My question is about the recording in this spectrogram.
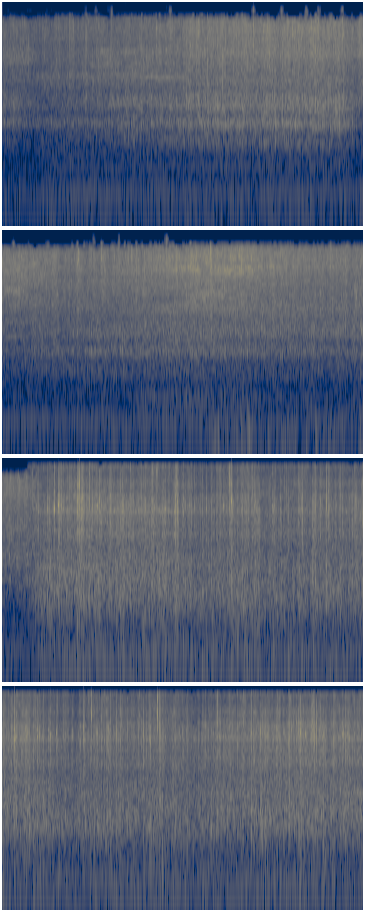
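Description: LEGO electric train running on plastic track: a steady motor whir with wheels clicking over the track joints, louder and rougher from about halfway.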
